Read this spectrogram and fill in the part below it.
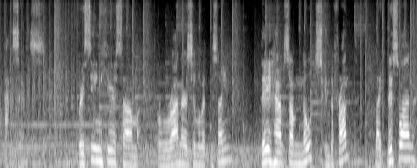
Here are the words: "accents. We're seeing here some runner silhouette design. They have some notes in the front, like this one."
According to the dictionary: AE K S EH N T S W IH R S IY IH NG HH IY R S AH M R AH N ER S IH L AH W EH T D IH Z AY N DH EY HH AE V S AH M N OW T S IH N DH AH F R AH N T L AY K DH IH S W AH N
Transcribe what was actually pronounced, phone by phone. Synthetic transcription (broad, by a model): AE K S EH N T S W IH R S IY IH NG HH IY R S AH M R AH N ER S IH L AH W EH T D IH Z AY N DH EY HH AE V S AH M N OW T S IH N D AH F R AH N T L AY K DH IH S W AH N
